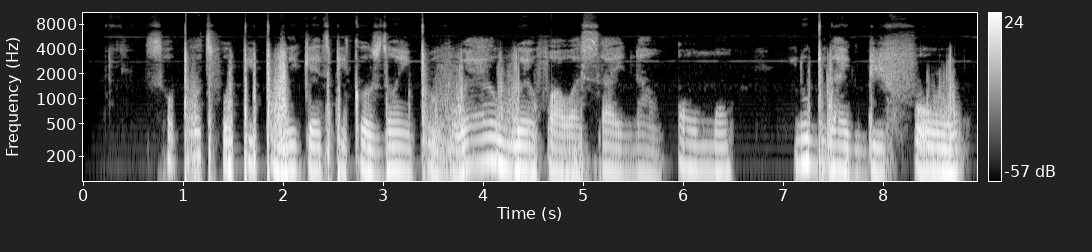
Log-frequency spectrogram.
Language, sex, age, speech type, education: Nigerian Pidgin, female, 30-45, spontaneous, tertiary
